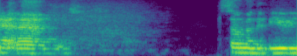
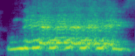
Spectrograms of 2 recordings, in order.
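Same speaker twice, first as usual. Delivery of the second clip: high, loud neighing nay; whinny the word like a horse; 12 semitones higher, 5 dB louder than usual. Acted. Horse answering Duck, high loud neigh. Horse's animal noise in story.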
